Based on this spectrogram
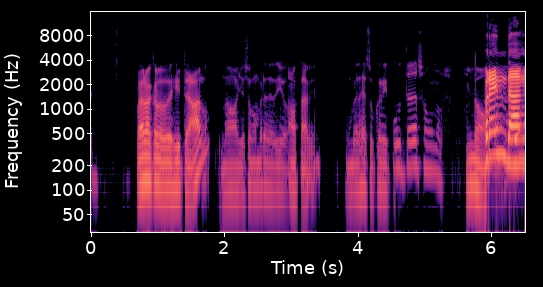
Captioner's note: speaking In Foreign Language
